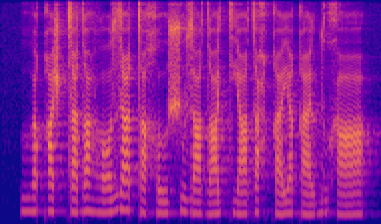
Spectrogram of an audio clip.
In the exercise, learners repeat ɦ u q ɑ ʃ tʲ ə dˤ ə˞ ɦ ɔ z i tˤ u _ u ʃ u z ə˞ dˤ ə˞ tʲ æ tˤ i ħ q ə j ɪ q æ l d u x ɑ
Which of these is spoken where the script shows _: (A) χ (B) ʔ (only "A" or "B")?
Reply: A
